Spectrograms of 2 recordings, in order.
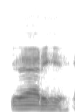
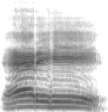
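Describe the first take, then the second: First: Lower, softer brush-off; low dismissal. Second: Louder, stretched-out send-off; drawn-out dismissal. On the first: Sending the kid away, low muted dismissal. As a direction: toss it off low and under. First of two takes. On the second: Sending the kid away, loud drawn-out dismissal. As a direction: hold the last word long and strong. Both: Acted.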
